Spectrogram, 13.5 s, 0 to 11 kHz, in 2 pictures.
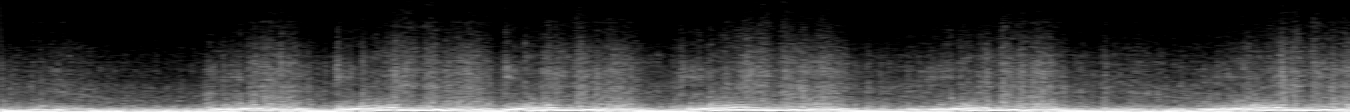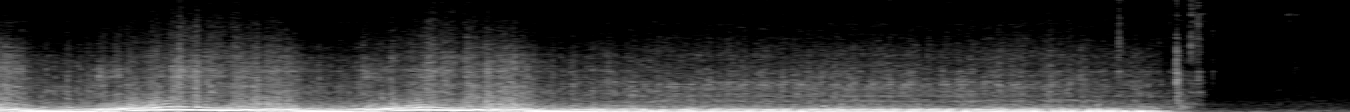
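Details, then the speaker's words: Honda CBR900 Fireblade after a running-issue repair with minimal fixing, tank and airbox refitted: crisp, repeated throttle blips rising and falling cleanly with no stumble, misfire or backfire; normal, healthy revving. "Right. I think it's fixed. Yeah, sounds like it."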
